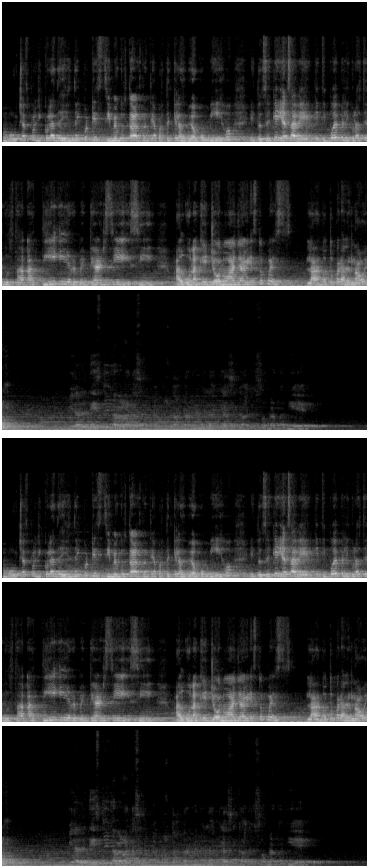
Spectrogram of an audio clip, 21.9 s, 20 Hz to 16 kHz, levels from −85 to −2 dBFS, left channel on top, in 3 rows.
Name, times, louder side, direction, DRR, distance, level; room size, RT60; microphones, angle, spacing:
voice 1, 0.0-12.9 13.4-14.7, left 1 dB, 5° left, 6 dB, 1.5 m, -29 dB
sound 1, 0.9-17.5 17.8-18.1, right 2 dB, 50° right, 1.0 m, -46 dB
sound 2, 1.0-19.9, equal, 20° left, 7.0 m, -47 dB
voice 2, 15.9-20.6, right 1 dB, 30° right, -2 dB, 4.5 m, -46 dB
20.5 x 19.0 x 9.5 m, 2.4 s
head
